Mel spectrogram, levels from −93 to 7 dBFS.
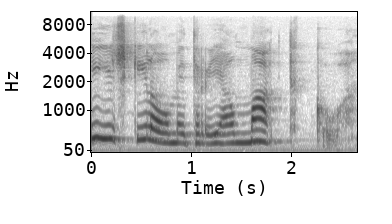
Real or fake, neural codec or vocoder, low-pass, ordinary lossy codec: real; none; 9.9 kHz; none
